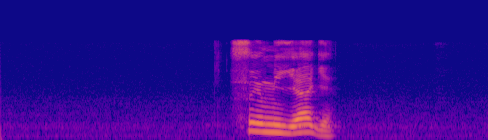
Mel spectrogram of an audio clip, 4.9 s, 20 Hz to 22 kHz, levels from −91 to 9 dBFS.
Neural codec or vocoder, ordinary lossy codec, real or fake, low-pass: none; none; real; none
